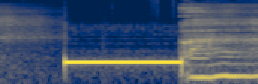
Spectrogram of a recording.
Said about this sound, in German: Und abgedrückt. Es müsste klingeln.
